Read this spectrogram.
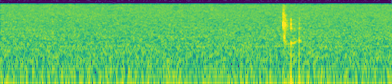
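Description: A pen taps and scratches lightly on paper.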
